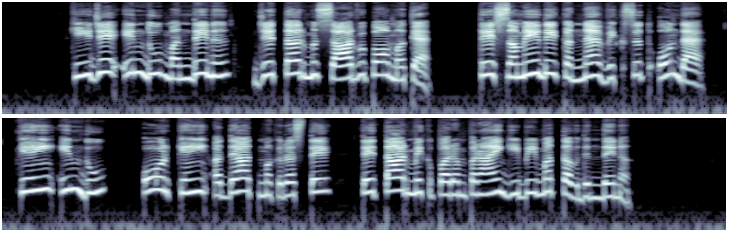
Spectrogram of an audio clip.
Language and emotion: Dogri, neutral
